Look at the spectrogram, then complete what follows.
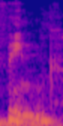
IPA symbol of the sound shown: θ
